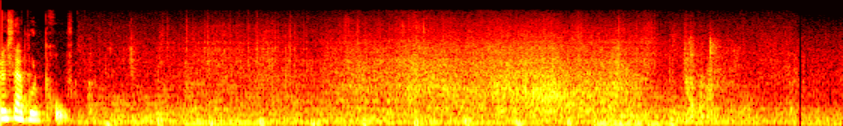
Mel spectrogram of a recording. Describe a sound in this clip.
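Paper rustles and slides on fabric.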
